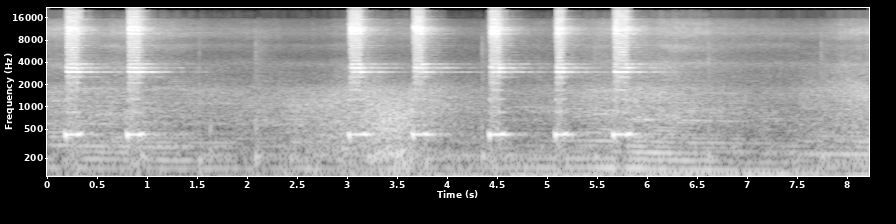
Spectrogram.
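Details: Yamaha RX King with Denso twin car horns from an Avanza, wired through an added relay, ignition on: seven loud, clear two-tone honks in short bursts, each full strength; horn circuit works properly.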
